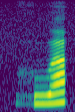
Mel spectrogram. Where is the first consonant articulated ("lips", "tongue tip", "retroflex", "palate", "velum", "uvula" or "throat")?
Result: throat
